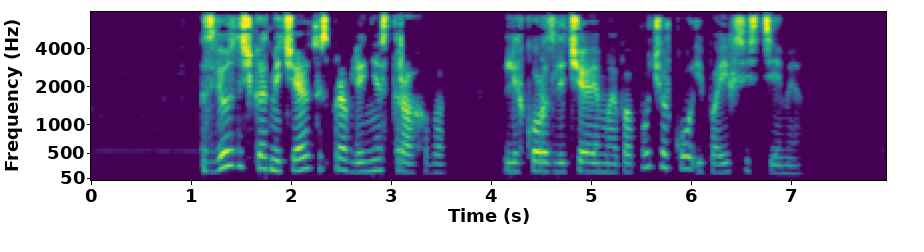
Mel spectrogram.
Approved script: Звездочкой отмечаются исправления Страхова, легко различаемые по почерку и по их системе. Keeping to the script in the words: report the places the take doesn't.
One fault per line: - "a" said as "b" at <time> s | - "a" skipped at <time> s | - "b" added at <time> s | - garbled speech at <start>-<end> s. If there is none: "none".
none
